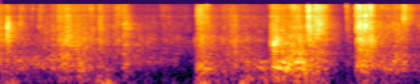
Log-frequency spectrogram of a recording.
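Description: Footsteps crunching and rustling over loose paper sheets and debris on a floor, irregular and louder from about halfway through.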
